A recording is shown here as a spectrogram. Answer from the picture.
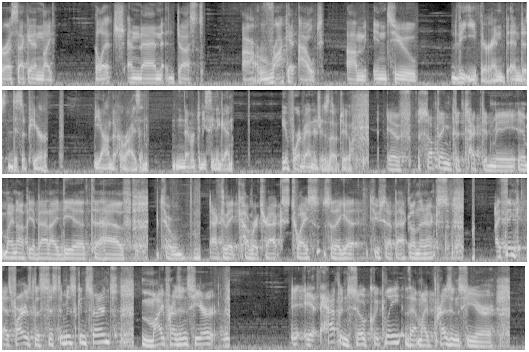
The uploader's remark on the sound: Speaker sound quality got a little messed up and also didn't really hit the level of clean-up that I'd have liked.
